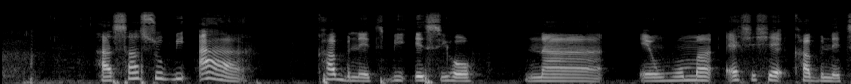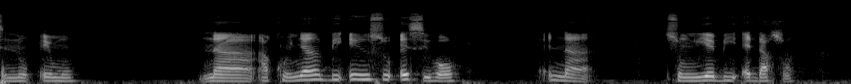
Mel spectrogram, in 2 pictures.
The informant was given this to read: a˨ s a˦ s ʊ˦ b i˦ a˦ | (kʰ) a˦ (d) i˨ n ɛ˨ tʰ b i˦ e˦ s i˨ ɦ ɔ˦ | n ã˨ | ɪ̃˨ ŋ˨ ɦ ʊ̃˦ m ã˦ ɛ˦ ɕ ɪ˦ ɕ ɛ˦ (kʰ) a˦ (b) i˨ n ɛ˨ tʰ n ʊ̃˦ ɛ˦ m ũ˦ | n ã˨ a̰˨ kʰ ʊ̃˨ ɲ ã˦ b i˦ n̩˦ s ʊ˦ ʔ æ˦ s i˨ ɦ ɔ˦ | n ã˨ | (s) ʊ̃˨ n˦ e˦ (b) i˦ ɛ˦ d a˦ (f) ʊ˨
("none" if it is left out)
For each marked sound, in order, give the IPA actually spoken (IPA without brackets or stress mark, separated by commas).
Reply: kʰ, b, kʰ, b, s, b, s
